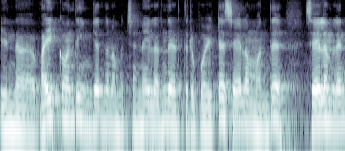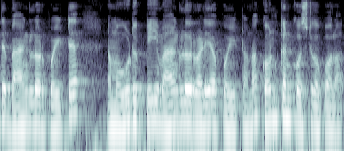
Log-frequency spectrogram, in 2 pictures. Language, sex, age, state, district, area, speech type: Tamil, male, 18-30, Tamil Nadu, Salem, urban, spontaneous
